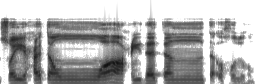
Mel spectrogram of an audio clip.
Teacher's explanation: തൻവീനിനെ ശേഷമുള്ള വാവിലേക്ക് ചേർത്ത് വായിക്കുകയും മണിക്കുകയും ചെയ്യും. സ്വൈഹതൻ വാഹിദതൻ തഅഖുദുഹും. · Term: ഇദ്ഗാമും ബിഗുന്നയാണ്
